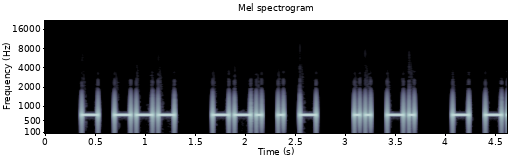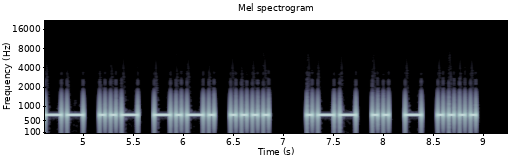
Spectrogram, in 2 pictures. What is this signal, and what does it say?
Morse code, heard as a keyed tone, about 22 wpm, 700 Hz. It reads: TO GET IN TOUCH WITH
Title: Sets of 5 Words Encore2 22wpm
